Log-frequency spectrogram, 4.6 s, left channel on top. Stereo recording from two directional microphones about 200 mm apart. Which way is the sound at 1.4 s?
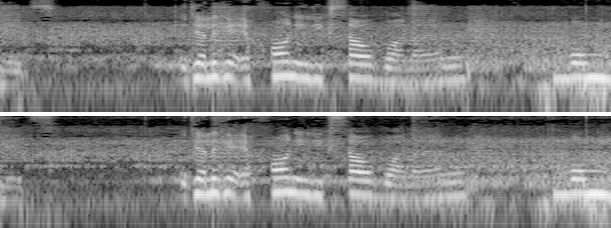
5° right (ahead or behind).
